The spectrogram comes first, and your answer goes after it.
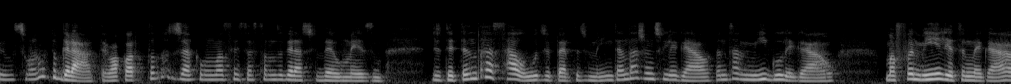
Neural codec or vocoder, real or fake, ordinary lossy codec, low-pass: codec, 16 kHz in and 24 kHz out, 0.6 kbps, FocalCodec, streaming, 4096 codes; fake; none; 7.2 kHz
